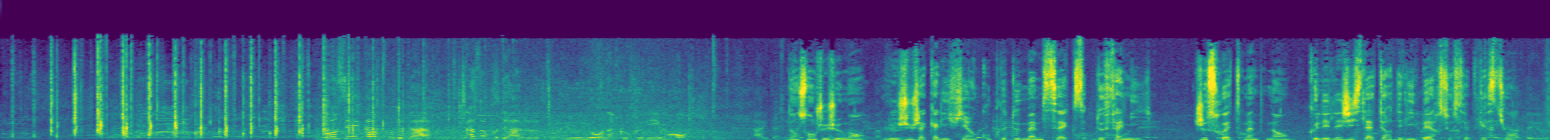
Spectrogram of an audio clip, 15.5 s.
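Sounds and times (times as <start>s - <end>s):
supporters applauding outside a Tokyo courthouse: 0.0s - 4.1s
speech: 3.1s - 7.0s, 7.6s - 15.4s.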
